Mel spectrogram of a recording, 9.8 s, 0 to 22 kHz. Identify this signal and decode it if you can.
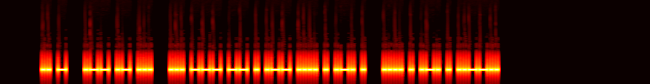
Morse code, heard as a keyed tone, about 30 wpm, 700 Hz. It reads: IT WAS SOMEWHERE HERE?
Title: Sentences from Top 1400 Words 30wpm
